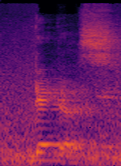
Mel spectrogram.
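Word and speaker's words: debtors: डेटर्स। क्या हो? डेटर्स। B silent, ठीक है? डेटर्स।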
